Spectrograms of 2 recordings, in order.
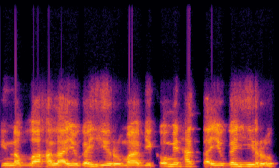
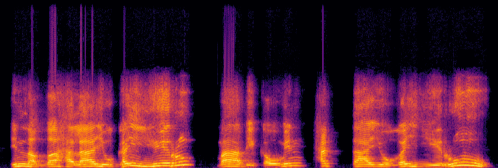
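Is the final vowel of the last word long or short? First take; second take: short; long. First: The last word ends with a short vowel. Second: The last word ends with a long vowel. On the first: Both verbs are read as if they were the same. The speaker calls it wrong. "kalau membacanya itu sama" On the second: The second verb refers to people, in the plural. The speaker calls it right. "itu berbeda"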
